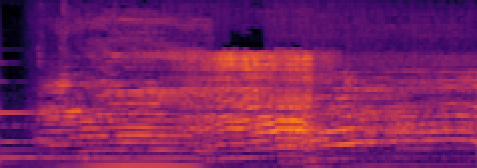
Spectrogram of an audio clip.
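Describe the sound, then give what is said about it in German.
A single cow lets out a long, drawn-out moo, starting low and rising into a strained, nasal bellow before trailing off, clear with no talking. “Kühe sind Klimakiller.”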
